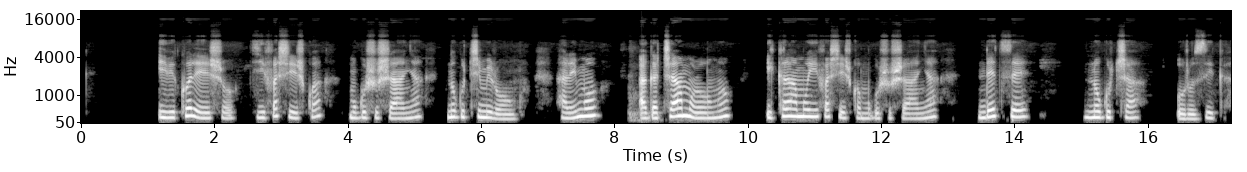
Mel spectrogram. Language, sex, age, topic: Kinyarwanda, female, 18-24, education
